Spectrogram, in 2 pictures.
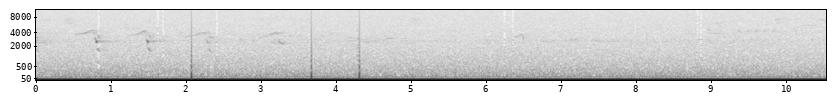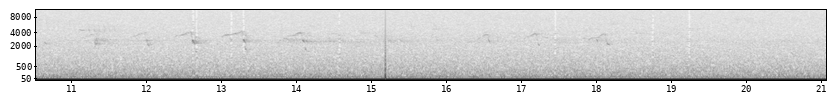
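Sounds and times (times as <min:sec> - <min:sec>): bird chirping calls: 0:00.0 - 0:05.0
steady hiss: 0:00.0 - 0:21.0.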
